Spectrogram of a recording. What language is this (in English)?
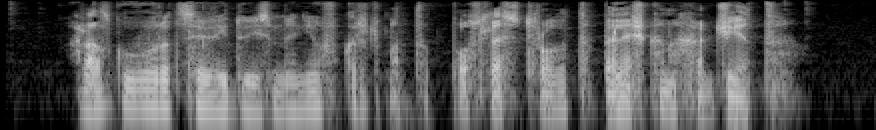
Bulgarian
